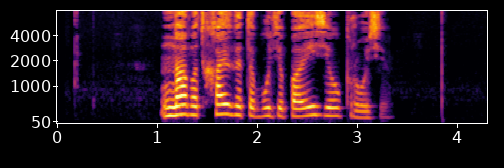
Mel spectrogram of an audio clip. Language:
Belarusian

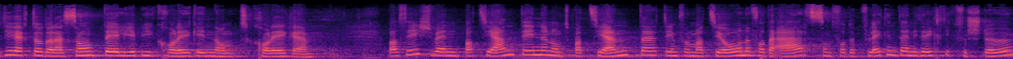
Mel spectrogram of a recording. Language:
Swiss German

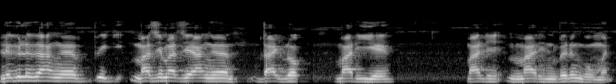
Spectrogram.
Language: Bodo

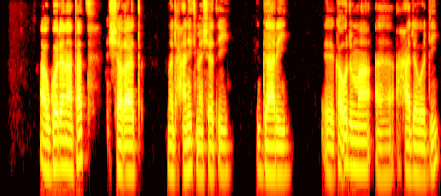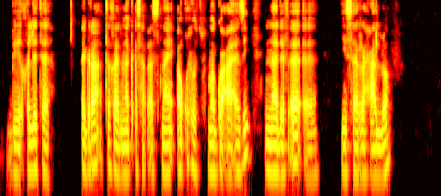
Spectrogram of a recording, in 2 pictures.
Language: Tigrinya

